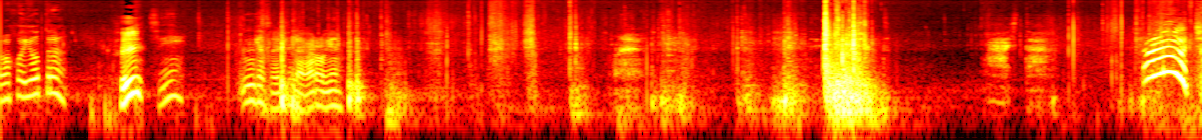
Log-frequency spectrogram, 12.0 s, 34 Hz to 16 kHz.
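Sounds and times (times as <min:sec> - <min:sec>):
knocks and thuds on a boat: 0:02.7 - 0:04.2, 0:05.7 - 0:09.0.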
